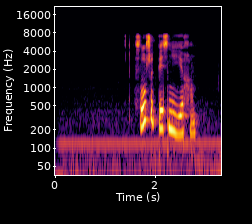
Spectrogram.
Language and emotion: Russian, neutral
